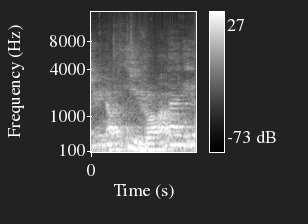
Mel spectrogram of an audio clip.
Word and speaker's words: Iran: If they say Iraq and Iran, just turn off the TV and run as fast as. Even politicians, they cannot pronounce these two countries correctly. It is Iran and Iraq, not Iran and Iraq.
